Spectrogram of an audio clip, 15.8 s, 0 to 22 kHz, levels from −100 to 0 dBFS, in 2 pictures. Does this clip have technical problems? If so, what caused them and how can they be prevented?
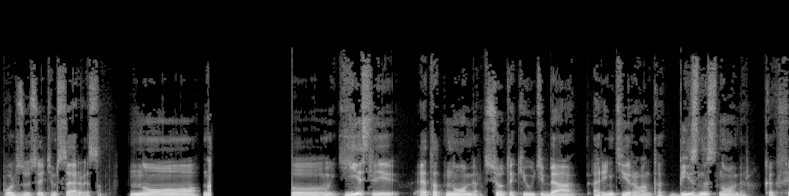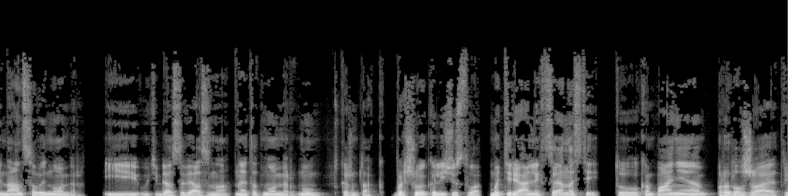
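Yes. An audio dropout to silence runs from 2.10 to 2.92 s. About 0.82 s of speech is lost, and the sound returns abruptly at "если этот номер". The gap is silent with no room tone, which sets it apart from a natural pause. The likely cause is a brief loss of the input signal, such as a loose connection or a stray mute. Secure connections and monitor the input live while recording to prevent it.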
